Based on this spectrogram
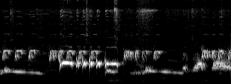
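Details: Bangkok-type zebra dove, a lure recording of a vigorous caller answered by a rival: a drawn-out sliding coo, bursts of rapid staccato notes layered over lower rolling trills, two voices interleaving almost continuously.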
